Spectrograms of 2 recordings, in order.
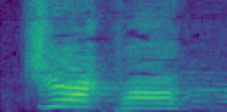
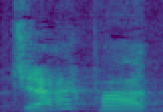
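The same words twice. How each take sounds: First: The word is yelled loudly. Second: The word is said at normal, quiet volume.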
